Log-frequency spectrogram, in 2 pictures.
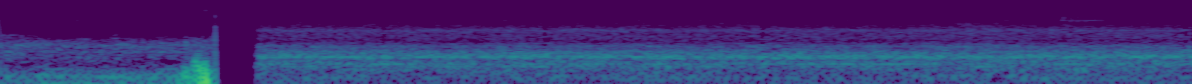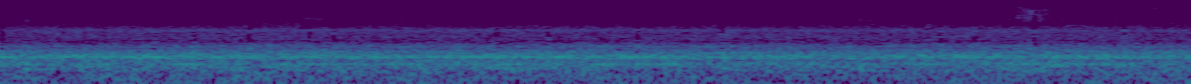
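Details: A short loud thump, then a steady low hum of room or engine noise for the rest of the recording.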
